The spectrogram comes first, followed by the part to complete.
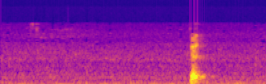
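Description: Faint room tone between sentences, broken about one and a half seconds in by one short, sharp mouth sound from the lecturer.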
